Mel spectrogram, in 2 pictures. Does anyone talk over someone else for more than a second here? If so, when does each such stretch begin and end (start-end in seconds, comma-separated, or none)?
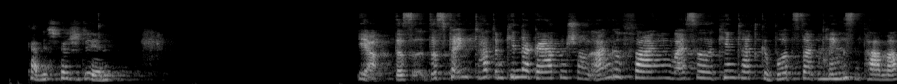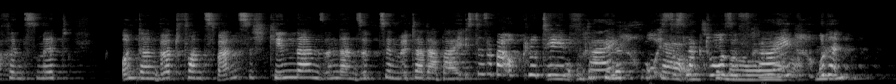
14.4-17.3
